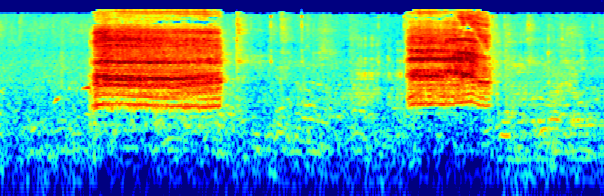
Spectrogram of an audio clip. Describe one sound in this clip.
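A parrot lets out loud, shrill whistling calls close by.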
